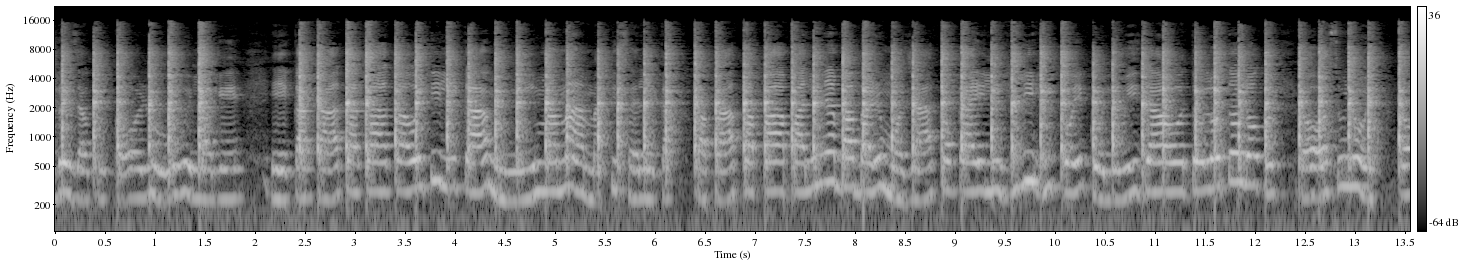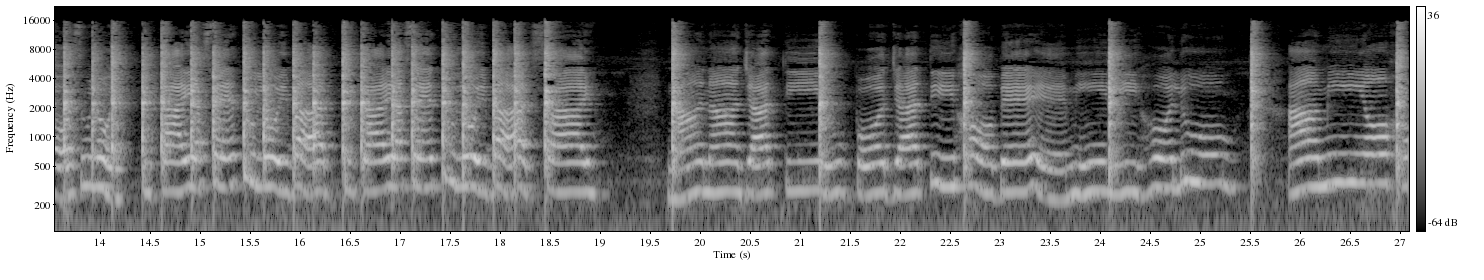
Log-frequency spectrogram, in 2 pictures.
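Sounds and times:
bamboo clapper clacking: 0.0s - 18.8s, 21.2s - 21.5s, 22.6s - 22.9s, 24.1s - 24.4s, 25.5s - 25.8s
young woman singing: 0.0s - 19.1s, 19.7s - 27.0s.

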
